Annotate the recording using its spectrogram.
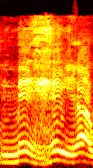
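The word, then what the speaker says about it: מהרה: So you have to be very careful to say Meheira with a Hey.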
